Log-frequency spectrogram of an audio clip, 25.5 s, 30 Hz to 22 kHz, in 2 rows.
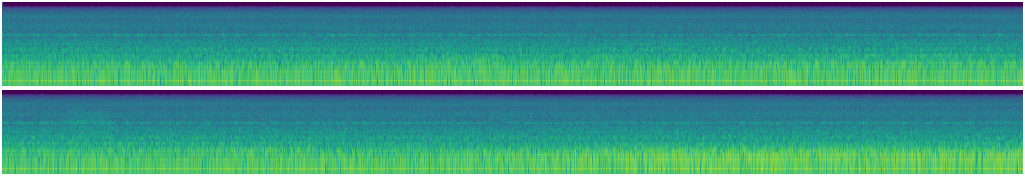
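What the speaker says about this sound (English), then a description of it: "Alright, engine number 1. Starting engine 1." Engine 1 of a Jardesign Airbus A330 in the X-Plane 11 flight simulator spooling up, a steady droning hum with a faint whine that builds slowly and grows a little louder near the end, with no talking.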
